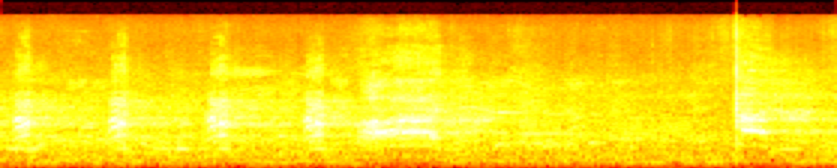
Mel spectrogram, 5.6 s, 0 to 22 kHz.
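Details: Dog working in a NIAK protection trial in 2014 gives loud, rough barks about every half second, then a drawn-out bark and, after a pause, one more sharp bark.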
